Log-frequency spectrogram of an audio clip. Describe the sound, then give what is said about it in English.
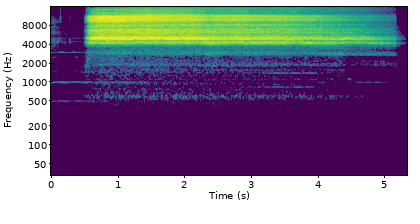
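A single long, hissing snake-breath exhalation through the teeth during a breathing exercise, fairly loud, held steadily for about five seconds before cutting off, with no talking around it. “Just 30 more seconds of that snake breath.”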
